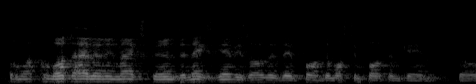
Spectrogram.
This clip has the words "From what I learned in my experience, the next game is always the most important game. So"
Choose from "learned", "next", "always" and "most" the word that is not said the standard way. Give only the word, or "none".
learned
